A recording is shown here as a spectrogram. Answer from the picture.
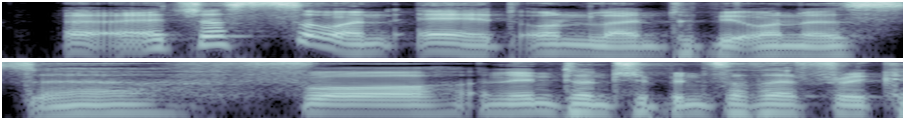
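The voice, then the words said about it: Non-native English accent. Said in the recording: “you can still hear my accent”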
